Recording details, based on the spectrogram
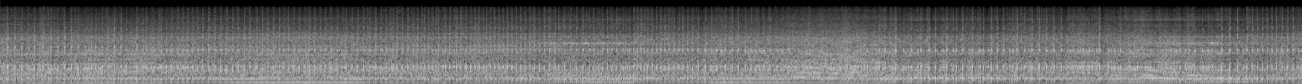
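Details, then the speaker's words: Two-stroke racing go-kart engine, displacement unknown (60, 85 or 100cc), unused for years, running after a starter rebuild and spark and fuel troubleshooting. Steady buzz dips and rises with throttle blips, no misses or knocks: normal running and revving. "hey guys so we got it running it sounds amazing"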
